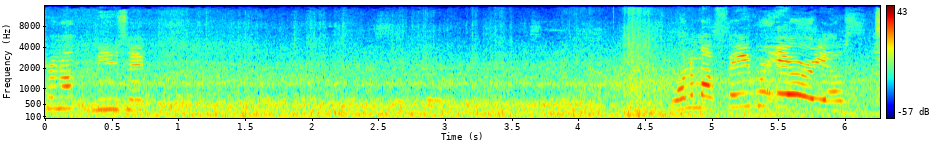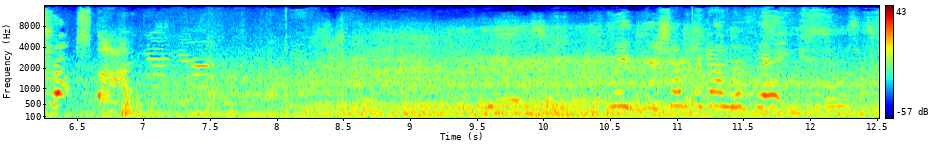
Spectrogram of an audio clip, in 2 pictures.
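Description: A young boy talks and squeals excitedly close by.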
